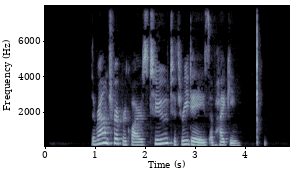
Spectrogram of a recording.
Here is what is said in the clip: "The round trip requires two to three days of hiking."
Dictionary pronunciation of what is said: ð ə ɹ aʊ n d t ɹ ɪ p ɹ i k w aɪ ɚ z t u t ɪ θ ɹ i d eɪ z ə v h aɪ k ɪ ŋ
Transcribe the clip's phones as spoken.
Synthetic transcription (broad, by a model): ð ə ɹ aʊ n t ɹ ɪ p ɹ i k w aɪ ɚ z t u t ɪ θ ɹ i d eɪ z ə v h aɪ k ɪ ŋ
